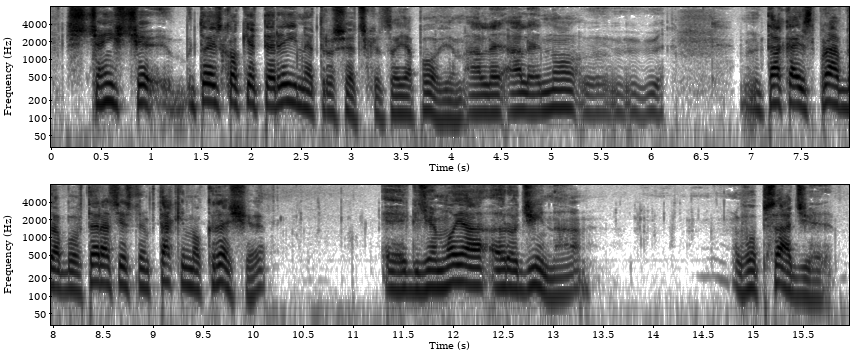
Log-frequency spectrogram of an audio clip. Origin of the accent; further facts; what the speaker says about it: Lublin, Lublin Voivodeship, Poland; bo my z Lubelaki. On z Lubelaki, mało tego, z jednej ulicy, Kołłątaja.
